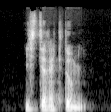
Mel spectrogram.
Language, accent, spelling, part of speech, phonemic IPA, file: French, France, hystérectomie, noun, /is.te.ʁɛk.tɔ.mi/, LL-Q150 (fra)-hystérectomie.wav
- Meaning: hysterectomy (surgical removal of the uterus or part thereof)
